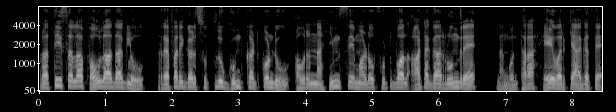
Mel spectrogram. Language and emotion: Kannada, disgusted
